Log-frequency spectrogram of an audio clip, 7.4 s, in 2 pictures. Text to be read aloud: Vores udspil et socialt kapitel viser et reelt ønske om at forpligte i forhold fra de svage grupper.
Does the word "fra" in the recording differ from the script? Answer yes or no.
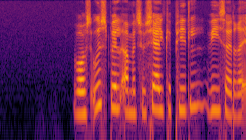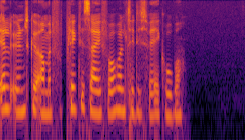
yes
